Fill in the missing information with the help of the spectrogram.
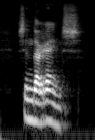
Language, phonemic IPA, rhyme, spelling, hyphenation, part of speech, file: Dutch, /ˌsɪn.daːˈrɛi̯ns/, -ɛi̯ns, Sindarijns, Sin‧da‧rijns, proper noun, Nl-Sindarijns.ogg
- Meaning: Sindarin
